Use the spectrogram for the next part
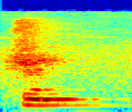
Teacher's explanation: In the pronunciation contribute, the stress is on the second syllable.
